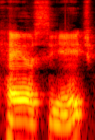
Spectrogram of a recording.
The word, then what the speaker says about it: Koch: But if you ever heard of the Koch brothers, it's spelled K-O-C-H, but it's Koch, okay?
